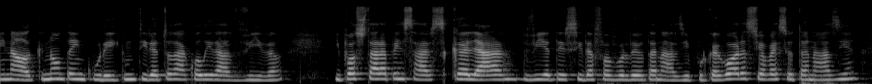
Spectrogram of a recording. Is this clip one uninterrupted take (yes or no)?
yes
